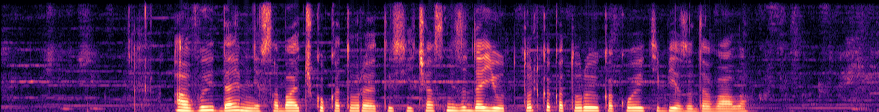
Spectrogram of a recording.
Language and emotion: Russian, neutral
